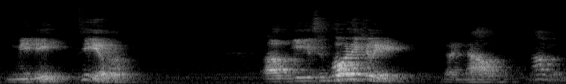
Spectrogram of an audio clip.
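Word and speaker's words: Milly Theale: And here, Millie Thiel, proper nouns can be pronounced differently, but we have to approximate to their pronunciation. So it is Millie Thiel.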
